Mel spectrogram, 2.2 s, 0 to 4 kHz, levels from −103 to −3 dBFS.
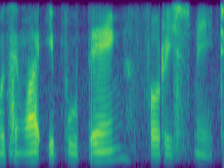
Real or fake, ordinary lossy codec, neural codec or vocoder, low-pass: real; none; none; 3.6 kHz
